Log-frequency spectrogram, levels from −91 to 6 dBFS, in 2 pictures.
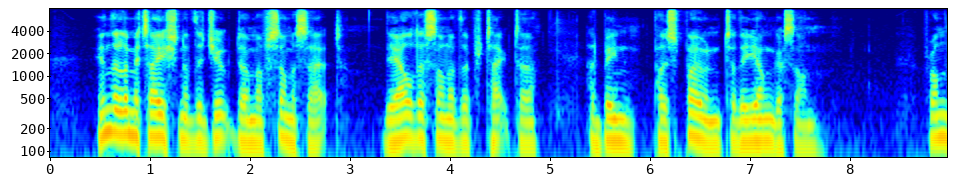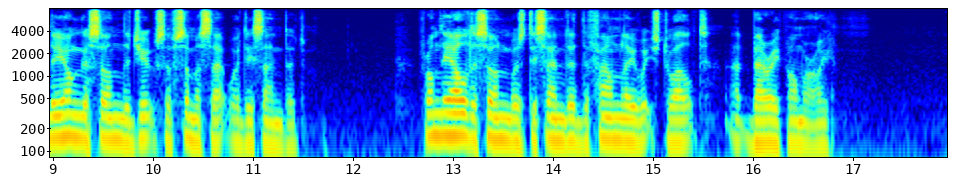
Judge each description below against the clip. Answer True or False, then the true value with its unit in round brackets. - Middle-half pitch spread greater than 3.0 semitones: False (2.6 semitones)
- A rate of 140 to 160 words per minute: True (145 wpm)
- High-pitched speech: False (135 Hz)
